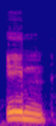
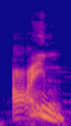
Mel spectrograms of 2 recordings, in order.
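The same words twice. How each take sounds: First: Said in the usual way. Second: আইন as "in" begun with a squeezed throat; slow আইন, pressed from the throat; pressed ayn. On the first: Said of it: "এটি চাপ দিয়ে". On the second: Shown as a demonstration. Teacher shows ayn, throat-pressed আইন. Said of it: "আইনটি চাপ দিয়ে উচ্চারণ করবেন".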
